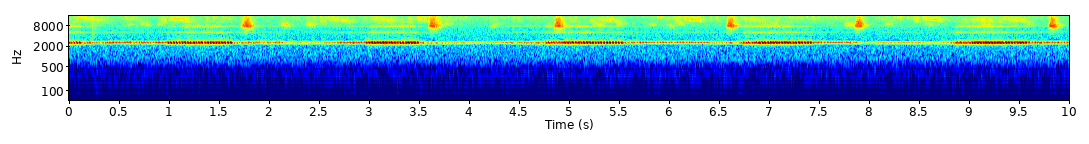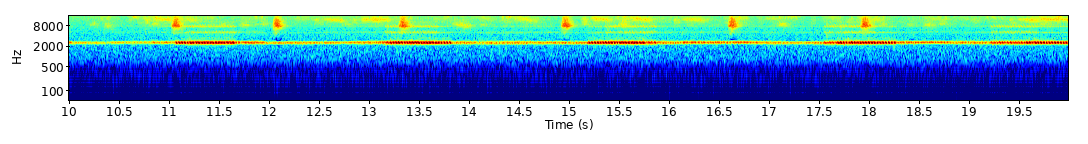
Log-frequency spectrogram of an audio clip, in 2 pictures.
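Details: Warm summer night in Bulgaria with crickets chirping in the grass: a continuous high trill pulses louder in regular bursts about every two seconds, ten or so swells across the stretch.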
